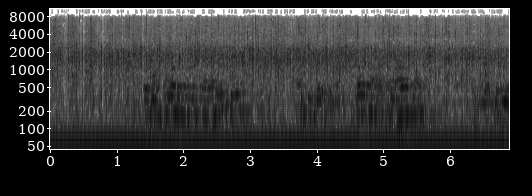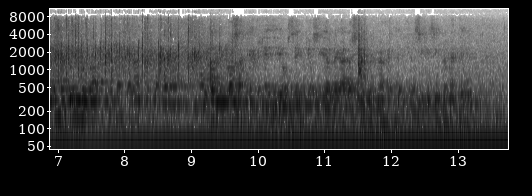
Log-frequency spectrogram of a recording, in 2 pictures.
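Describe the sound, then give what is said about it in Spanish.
An audience claps steadily and loudly for about fourteen seconds as someone is presented with the municipality's coat of arms, a dense, continuous wash of applause, with voices talking and calling out over it throughout. “Un aplauso grande.”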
